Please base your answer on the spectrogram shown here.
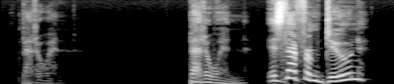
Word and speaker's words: Bedouin: you e clay thomason here we go it's pronounced better win bedouin bedouin bedouin isn't that from dune in in that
